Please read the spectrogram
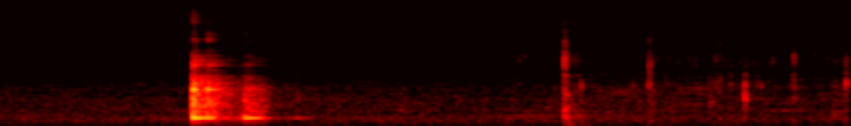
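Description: Wooden spoon knocking against a cooking pot full of noodles and vegetables while stirring: one louder knock about a second in, then a few light clicks near the end.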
